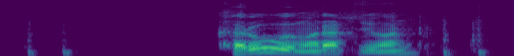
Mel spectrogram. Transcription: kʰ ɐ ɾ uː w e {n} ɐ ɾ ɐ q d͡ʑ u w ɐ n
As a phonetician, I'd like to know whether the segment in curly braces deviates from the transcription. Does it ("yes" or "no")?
yes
